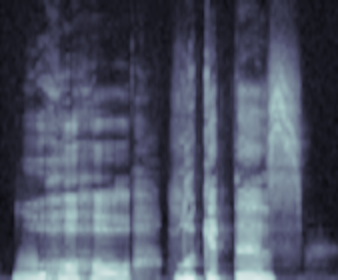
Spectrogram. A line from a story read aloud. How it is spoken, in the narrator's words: Jo shouted from the farthest bedroom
